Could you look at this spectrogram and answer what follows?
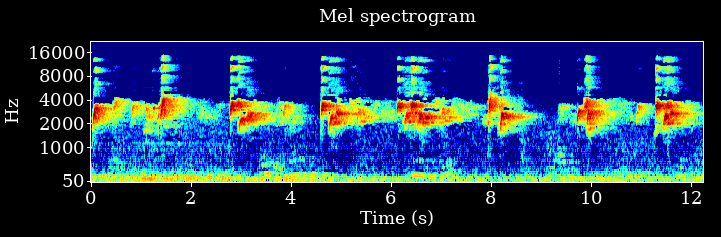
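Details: Red-whiskered bulbul delivering mơ ché nẹt style song with energetic wing display; clear ringing whistled phrases, each starting sharply then sliding lower, repeated roughly every two seconds over a quiet low background hum.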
